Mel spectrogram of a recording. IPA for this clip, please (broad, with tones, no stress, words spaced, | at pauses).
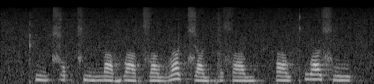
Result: kʰĩ˨˩t͡ɕɔ˨p̚t͡ɕĩ˨˩ ŋa˨˩bwa˨˩d͡za˨˩wla˦ t͡ɕa˨˩jɡə˧sa˧j | a˨˩wt̪ʰwa˦ɕẽ˧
